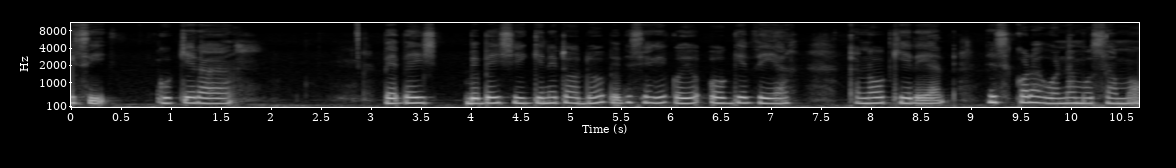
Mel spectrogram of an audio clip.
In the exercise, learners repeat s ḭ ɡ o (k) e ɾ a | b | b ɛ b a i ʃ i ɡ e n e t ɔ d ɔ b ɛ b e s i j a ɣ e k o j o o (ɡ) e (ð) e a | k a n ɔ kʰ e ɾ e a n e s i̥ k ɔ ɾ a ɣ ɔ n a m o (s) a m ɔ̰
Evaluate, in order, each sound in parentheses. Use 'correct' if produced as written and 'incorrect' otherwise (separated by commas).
correct, correct, correct, correct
